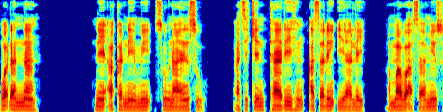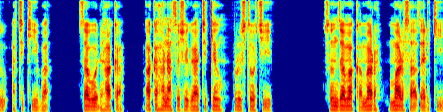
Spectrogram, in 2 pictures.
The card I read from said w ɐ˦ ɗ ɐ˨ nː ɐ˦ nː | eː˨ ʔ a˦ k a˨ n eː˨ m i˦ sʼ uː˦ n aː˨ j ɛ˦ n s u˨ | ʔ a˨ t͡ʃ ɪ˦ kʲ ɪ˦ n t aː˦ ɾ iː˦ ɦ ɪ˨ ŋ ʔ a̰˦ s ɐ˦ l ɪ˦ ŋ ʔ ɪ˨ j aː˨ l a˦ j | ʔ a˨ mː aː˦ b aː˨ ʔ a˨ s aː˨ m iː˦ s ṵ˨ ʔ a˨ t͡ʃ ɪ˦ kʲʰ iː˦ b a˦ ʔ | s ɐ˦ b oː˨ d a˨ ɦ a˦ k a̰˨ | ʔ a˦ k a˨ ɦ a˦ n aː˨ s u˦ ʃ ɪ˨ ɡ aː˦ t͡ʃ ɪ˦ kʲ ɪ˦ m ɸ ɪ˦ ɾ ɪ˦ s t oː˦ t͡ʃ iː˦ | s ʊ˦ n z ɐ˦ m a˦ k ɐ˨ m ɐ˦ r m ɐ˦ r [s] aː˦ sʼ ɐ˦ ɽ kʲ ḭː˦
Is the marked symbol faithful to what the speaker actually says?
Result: yes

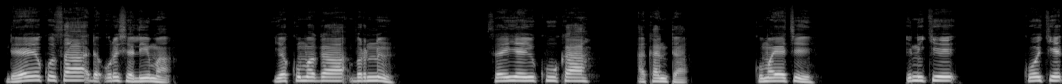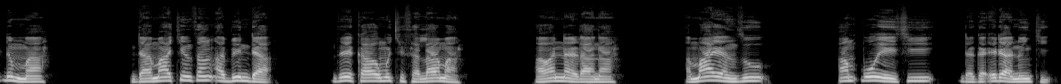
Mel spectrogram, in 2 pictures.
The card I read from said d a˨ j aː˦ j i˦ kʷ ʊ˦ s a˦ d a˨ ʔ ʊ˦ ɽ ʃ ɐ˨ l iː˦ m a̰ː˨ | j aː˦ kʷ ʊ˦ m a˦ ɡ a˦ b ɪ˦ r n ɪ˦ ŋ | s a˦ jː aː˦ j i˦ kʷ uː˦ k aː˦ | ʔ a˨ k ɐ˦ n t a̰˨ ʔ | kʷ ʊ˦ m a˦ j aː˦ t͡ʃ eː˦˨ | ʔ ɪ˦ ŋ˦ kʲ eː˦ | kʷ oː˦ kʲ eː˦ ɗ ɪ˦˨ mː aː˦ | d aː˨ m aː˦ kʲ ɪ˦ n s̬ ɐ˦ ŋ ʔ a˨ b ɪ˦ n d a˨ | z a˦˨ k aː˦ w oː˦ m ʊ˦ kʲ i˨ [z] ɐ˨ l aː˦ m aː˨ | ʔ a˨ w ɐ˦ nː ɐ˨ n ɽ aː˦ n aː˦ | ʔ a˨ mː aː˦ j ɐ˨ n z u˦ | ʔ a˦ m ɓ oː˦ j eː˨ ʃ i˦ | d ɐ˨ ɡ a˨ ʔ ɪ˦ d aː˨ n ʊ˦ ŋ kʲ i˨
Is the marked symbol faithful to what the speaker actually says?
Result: no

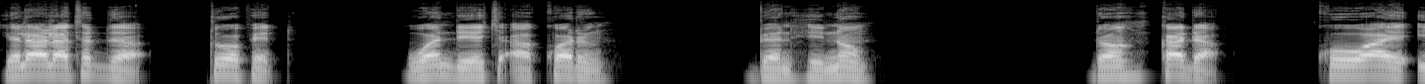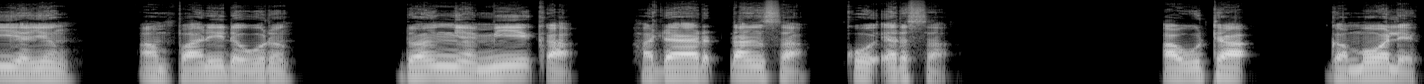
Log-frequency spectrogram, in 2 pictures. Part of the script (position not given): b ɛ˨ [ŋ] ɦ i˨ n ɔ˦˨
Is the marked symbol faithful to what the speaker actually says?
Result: no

